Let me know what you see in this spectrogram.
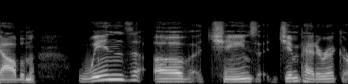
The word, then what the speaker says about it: Peterik: The UK in me wants to say Peterik, but the proper pronunciation. – Everybody from England says Peterik, and I go, it's Peterik.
